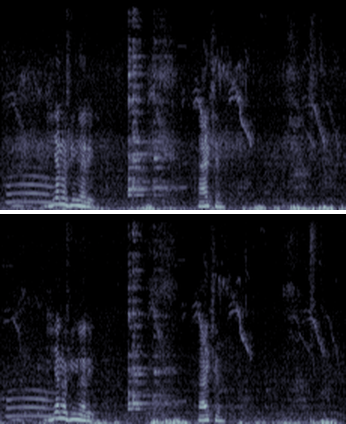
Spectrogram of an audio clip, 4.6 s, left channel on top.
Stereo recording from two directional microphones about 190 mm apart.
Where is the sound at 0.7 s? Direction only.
15° left (ahead or behind).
